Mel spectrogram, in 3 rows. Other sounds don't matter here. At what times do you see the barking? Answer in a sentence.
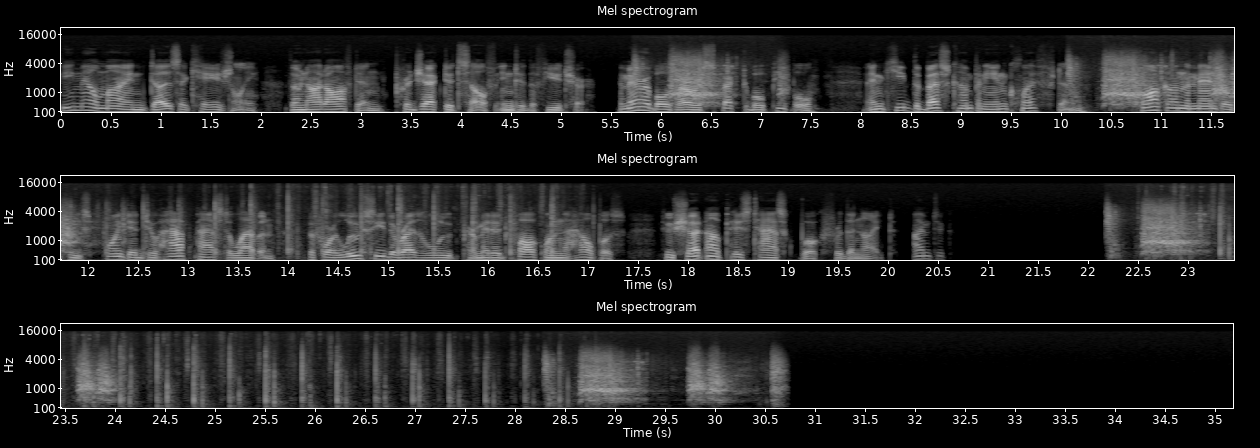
The barking can be heard from 5.7 to 7.3 s, from 10.1 to 12.4 s, from 22.1 to 24.1 s and from 28.2 to 30.8 s.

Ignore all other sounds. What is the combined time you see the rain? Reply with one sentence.
The rain can't be heard in this clip.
